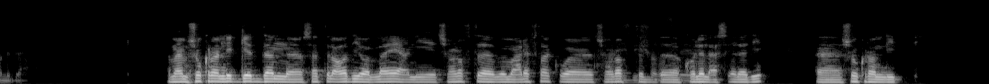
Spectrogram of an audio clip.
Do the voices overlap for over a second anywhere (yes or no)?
yes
